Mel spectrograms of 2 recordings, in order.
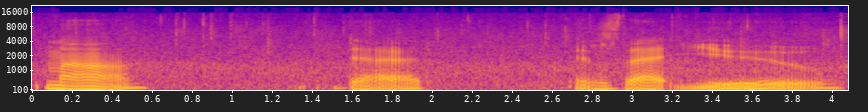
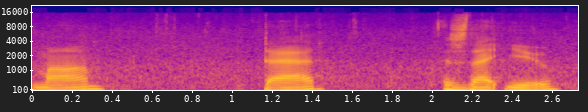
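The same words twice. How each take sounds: First: It is said in a mocking old hag's voice. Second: It is said in a normal, frightened voice.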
